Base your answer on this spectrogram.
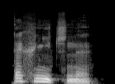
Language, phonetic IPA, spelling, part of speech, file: Polish, [tɛxʲˈɲit͡ʃnɨ], techniczny, adjective, Pl-techniczny.ogg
